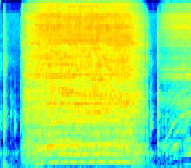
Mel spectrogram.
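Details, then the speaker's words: Sega Action GT VHS-based video game console, drive motor after cleaning and regreasing the mechanism: small motor whirs and strains under two seconds, then cuts off abruptly and restarts; gear train still binds, possibly badly made or worn. "it still gets stuck. I'm going to nudge. It seems to correct itself, but I don't know if that's even actually worse."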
